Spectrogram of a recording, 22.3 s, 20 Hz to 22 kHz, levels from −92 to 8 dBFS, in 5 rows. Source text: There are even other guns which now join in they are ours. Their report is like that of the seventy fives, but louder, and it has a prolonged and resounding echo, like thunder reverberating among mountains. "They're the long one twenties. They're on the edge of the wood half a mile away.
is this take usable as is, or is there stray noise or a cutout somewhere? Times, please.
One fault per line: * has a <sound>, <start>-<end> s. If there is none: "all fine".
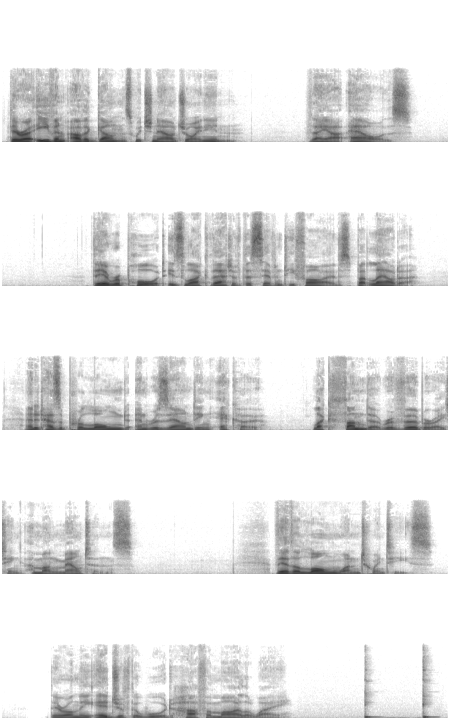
* has a tap, 21.5-22.2 s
